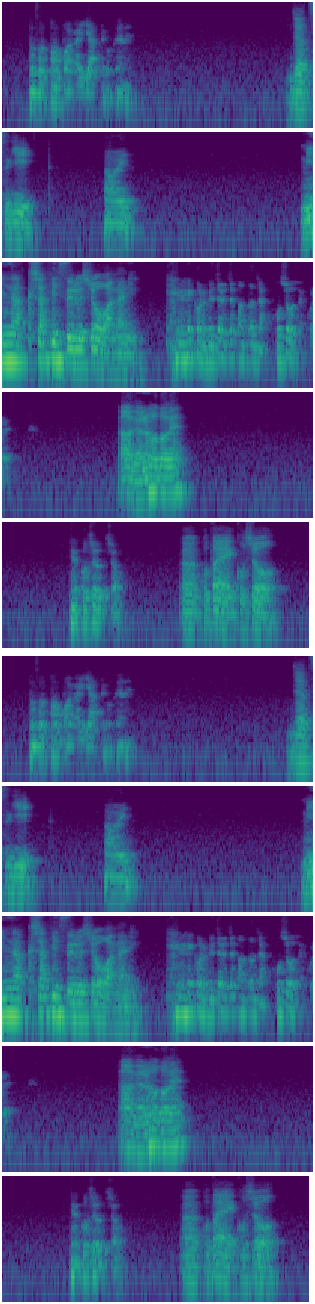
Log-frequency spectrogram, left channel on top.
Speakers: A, on the left; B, on the left.
A: そうそう、パパが嫌ってことやね。
B: じゃあ次。
A: はい。
B: みんなくしゃみするショーは何
A: <laughs> これめちゃめちゃ簡単じゃん。胡椒じゃん、これ。<laughs> い
B: ああ、<laughs> なるほどね。
A: や、胡椒でしょ
B: うん、答え、胡椒。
